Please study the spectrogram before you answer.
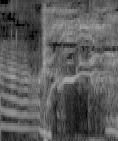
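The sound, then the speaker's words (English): A voice imitates a cat, making a drawn-out, wavering meow with a sliding pitch, then a shorter rising mew. It is fairly loud, with no other talking. “That's all I could do is guns and cats.”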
